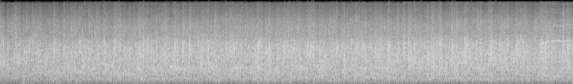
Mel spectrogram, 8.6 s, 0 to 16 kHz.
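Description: Football crowd at a 1997/98 Plymouth Argyle v Preston North End match applauding as Richard Logan is sent off, a dense, steady wash of clapping that stays loud and unbroken from start to finish.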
